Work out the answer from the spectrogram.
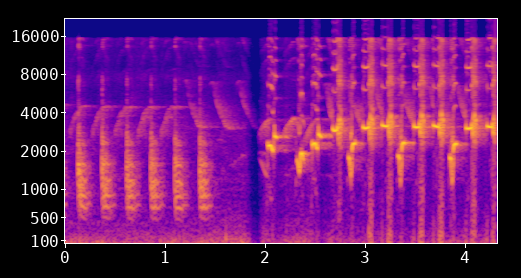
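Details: Black-winged myna in full, active song packed with mimicked filler phrases: a run of five harsh, buzzy bursts, a short pause, then a fast series of sharp whistled notes with bright high overtones, repeated about twice a second.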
